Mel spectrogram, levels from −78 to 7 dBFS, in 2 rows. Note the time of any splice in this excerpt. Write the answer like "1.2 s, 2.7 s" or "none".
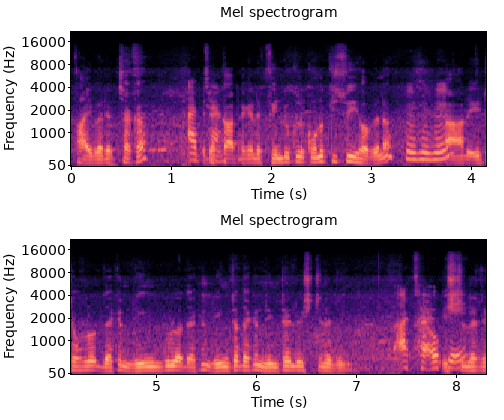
none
